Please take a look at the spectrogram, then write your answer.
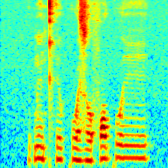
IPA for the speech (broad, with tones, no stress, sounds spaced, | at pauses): ɓ ĩ˨ kʰ i˨˦ kʷ ɛ˨ z ʊ˨ f ɔ˦ kʷ iː˦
